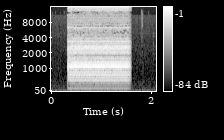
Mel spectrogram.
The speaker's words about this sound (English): Hit the buzzer.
